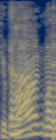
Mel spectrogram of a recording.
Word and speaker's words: Gibran: Uh, Gibran, right? Am I pronouncing it right? Yep, Gibran?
